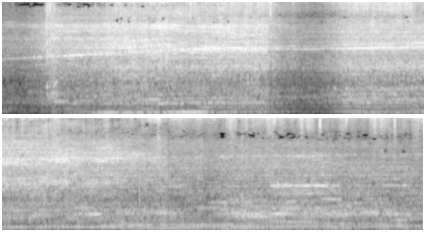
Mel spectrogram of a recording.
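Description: Zip-line cable and trolleys running with a steady hum made of several held tones that shift in pitch, with a brief dip in level about four seconds in.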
